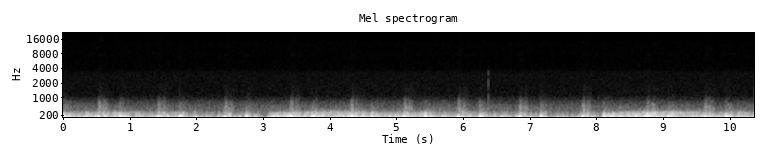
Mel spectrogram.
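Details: Male heartbeat through a stethoscope with the person lying on the left side; steady low thumping heart sounds at about 67 beats a minute with muffled rustle between beats.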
